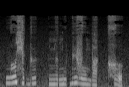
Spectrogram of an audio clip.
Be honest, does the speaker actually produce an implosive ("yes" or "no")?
yes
